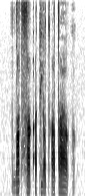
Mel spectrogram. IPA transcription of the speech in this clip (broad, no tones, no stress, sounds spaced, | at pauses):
dˤ ɜ tˤ s ɤ qʼ ɤ k j ɔ tʼ ɔ tˤ i j ɔ k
